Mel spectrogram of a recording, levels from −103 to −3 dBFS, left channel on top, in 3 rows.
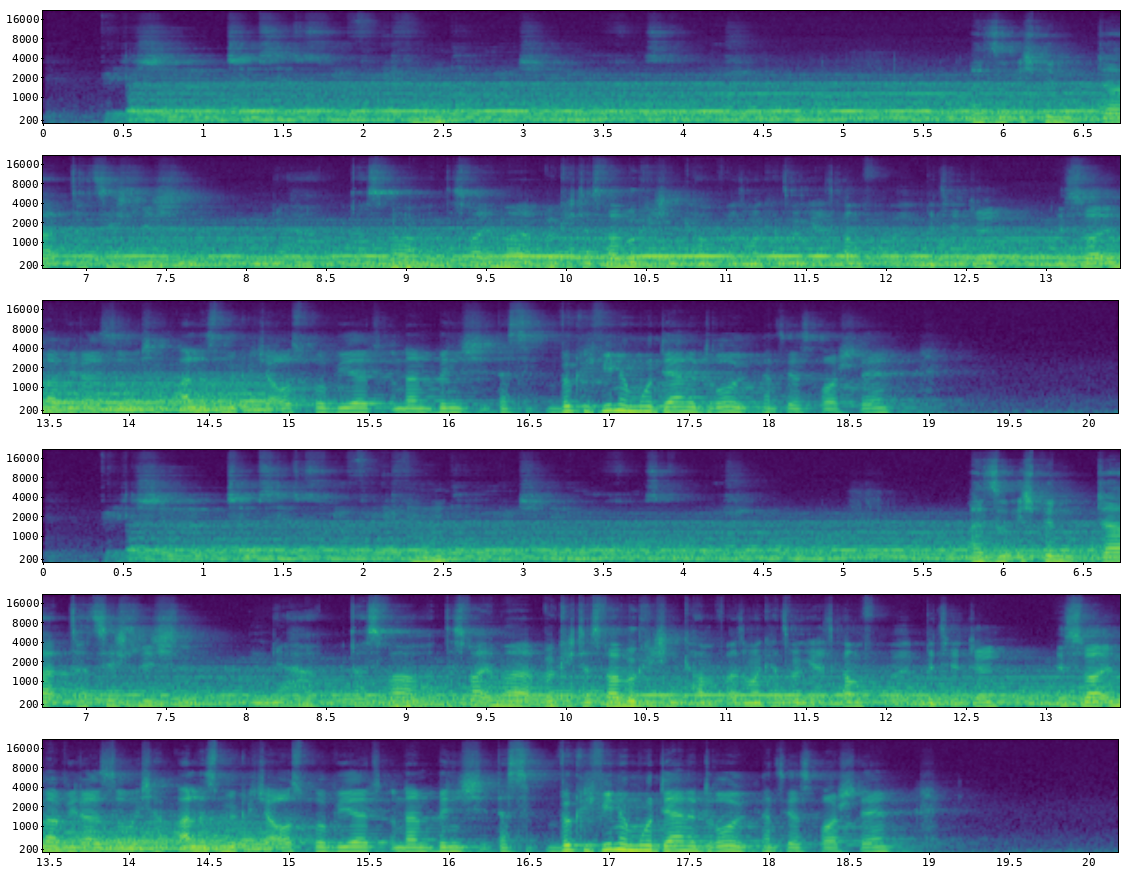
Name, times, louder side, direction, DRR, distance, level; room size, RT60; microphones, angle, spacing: voice 1, 0.4-4.6 13.0-13.5, equal, 15° right, 0 dB, 6.1 m, -43 dB
sound 1, 0.5-14.9, left 2 dB, 20° left, 1.7 m, -28 dB
Thunder, 3.4-3.7 4.3-4.4 4.9-15.4, left 2 dB, 75° left, 1.0 m, -37 dB
voice 2, 5.8-7.7 8.0-12.7 13.0-19.2, right 3 dB, 45° right, 8 dB, 0.6 m, -28 dB
16.5 x 16.5 x 9.8 m, 1.3 s
head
